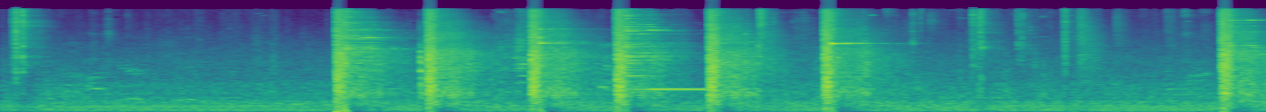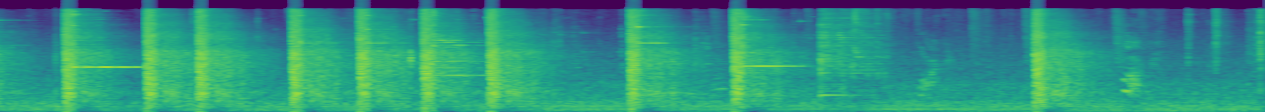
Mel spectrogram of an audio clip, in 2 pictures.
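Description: Rapid semi-automatic pistol fire in two strings: about six shots a few seconds in, a pause of about three seconds, then a quick run of about a dozen shots, with one last shot near the end. A few of the shots are followed by a short metallic ring, typical of hits on steel targets.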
